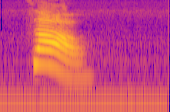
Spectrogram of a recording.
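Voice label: "zao4", Mandarin Chinese, pinyin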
